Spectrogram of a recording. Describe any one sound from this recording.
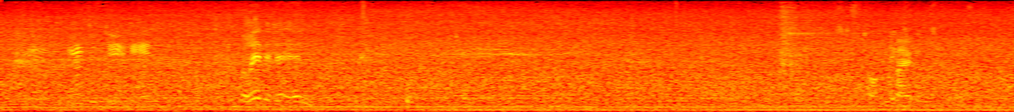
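Oars dip and splash softly in calm water.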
